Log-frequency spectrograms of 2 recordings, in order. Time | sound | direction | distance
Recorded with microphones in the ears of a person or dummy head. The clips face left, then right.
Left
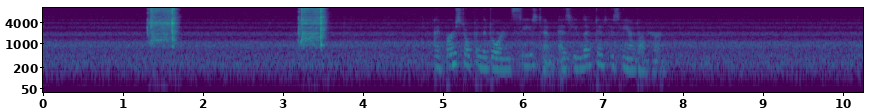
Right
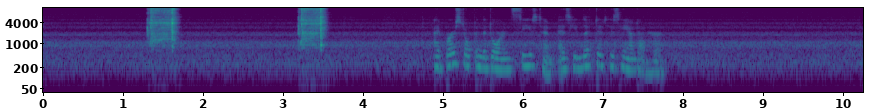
1.3 | a camera shutter | 40° right (ahead or behind) | 1.1 m
3.2 | a camera shutter | 20° right (ahead or behind) | 0.5 m
4.9 | a woman speaking | 85° right | 1.5 m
